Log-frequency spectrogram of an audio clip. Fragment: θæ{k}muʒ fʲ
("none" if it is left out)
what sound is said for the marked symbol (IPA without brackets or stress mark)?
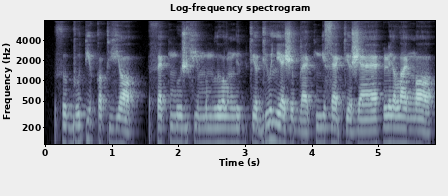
k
